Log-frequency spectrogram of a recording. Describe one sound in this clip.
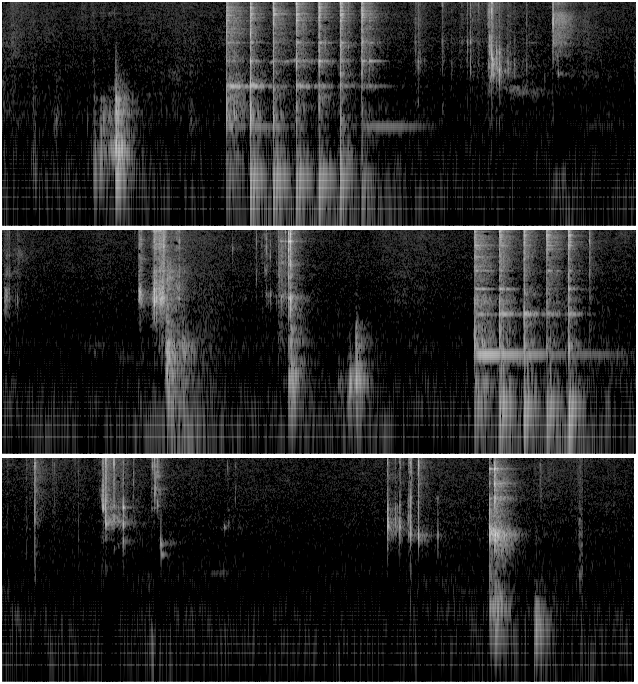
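An eggshell cracks against the rim of a glass bowl.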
